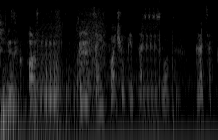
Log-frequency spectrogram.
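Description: Indistinct talking at moderate level, muffled as if playing from a computer's speakers.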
